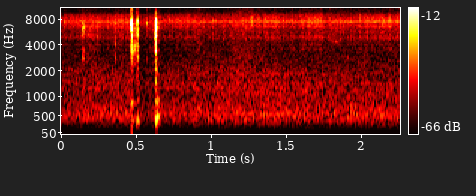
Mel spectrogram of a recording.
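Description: Two quick clicks about half a second in, from computer input during a spreadsheet recording, over a faint steady high-pitched hiss.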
